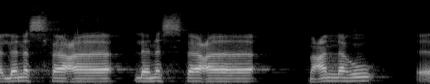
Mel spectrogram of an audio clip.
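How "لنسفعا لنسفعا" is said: "لنسفعا" said very slowly, ending on a long alif; pausal reading. Shown as a demonstration. Teacher shows students how to pause on "لنسفعا", very slow. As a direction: stretch "لنسفعا" and stop on the alif. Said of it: "نقف عليها هكذا".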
